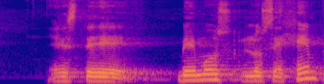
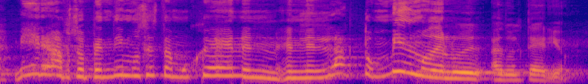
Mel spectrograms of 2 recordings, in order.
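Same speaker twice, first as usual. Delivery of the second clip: accusing crowd; 9 semitones higher than usual. Retold or imitated. Accusers bring the woman.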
